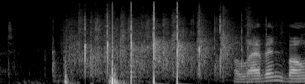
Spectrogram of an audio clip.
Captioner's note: crowd claps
